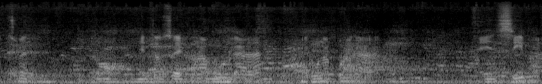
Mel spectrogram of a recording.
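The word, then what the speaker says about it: 寸: En este caso es Zun. Se escribe C-U-N. Tono 4. Zun. Muy bien. Pulgada se pronuncia Zun.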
